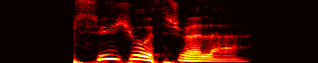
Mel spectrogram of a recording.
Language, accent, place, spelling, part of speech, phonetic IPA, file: German, Germany, Berlin, Psychothriller, noun, [ˈpsyːçoˌθrɪlɐ], De-Psychothriller.ogg
- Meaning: psychothriller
